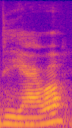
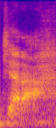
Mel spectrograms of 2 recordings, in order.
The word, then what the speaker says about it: Diarra: So, my African name is Diarra. Well, in Bambara is Jara. Right there. That's the real one. That's how you say it.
